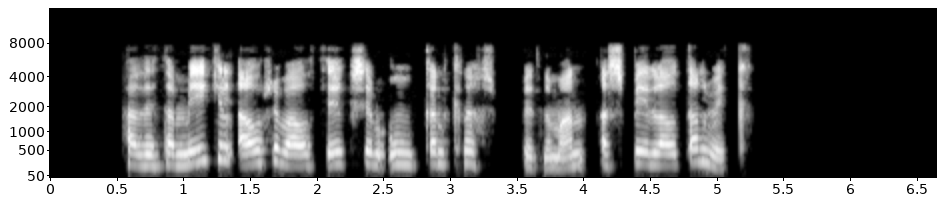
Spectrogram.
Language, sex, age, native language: Icelandic, female, 40-49, Icelandic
